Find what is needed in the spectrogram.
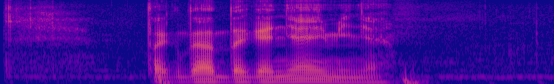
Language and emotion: Russian, neutral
